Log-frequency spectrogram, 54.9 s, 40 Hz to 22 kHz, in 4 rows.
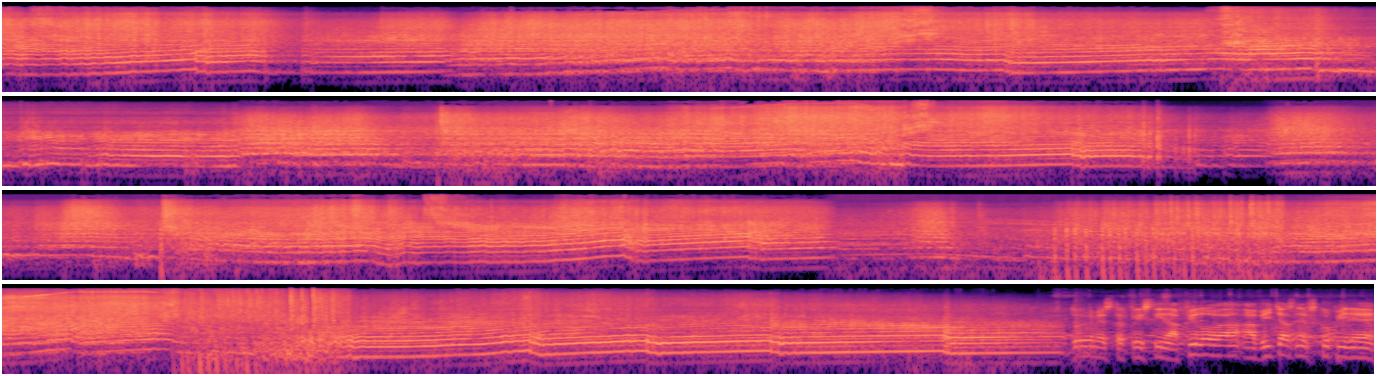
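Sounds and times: rally car engine revving: 0.0s - 52.0s.

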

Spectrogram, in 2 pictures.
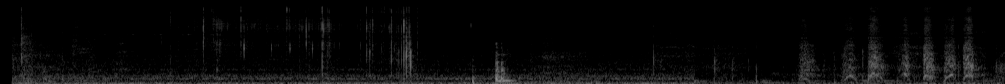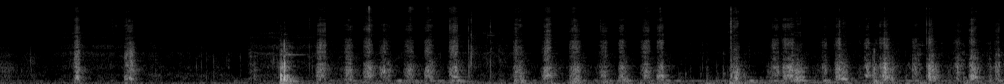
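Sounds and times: knife cutting through fruit peel: 13.0s - 20.0s.

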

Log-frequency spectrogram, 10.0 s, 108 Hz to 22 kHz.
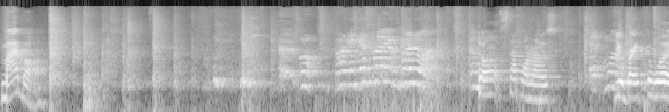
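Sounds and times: thumps on concrete floor: 0.6s - 3.0s, 3.6s - 4.2s.

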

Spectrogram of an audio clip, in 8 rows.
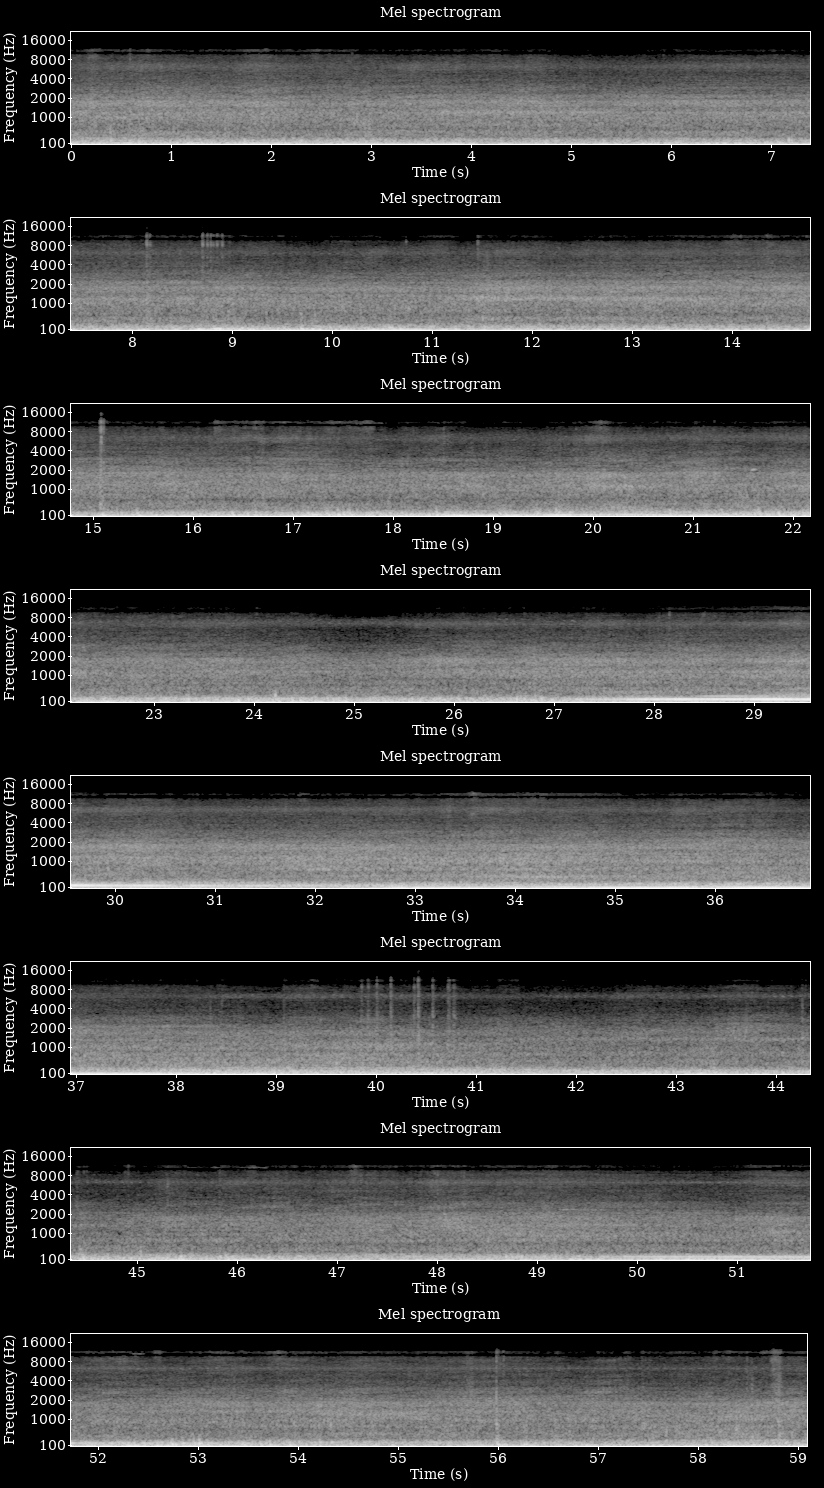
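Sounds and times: road and engine rumble in car: 0.0s - 59.0s.

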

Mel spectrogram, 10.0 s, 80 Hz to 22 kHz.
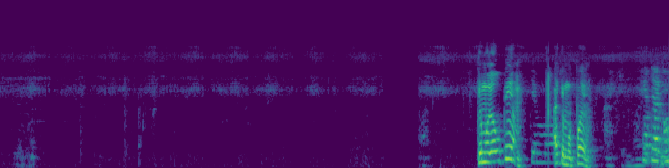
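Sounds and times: faint high-pitched hiss: 0.0s - 10.0s.

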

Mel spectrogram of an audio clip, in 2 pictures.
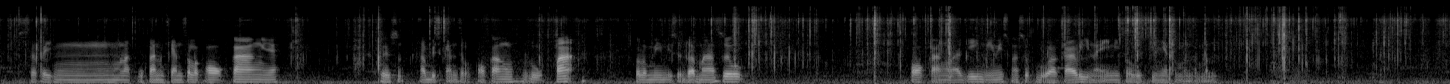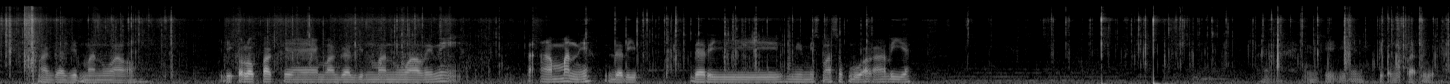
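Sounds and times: bubble wrap crinkling: 0.0s - 29.0s.

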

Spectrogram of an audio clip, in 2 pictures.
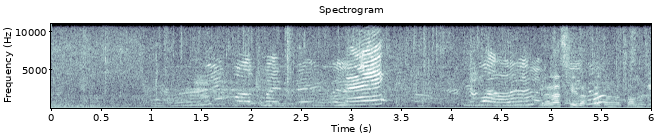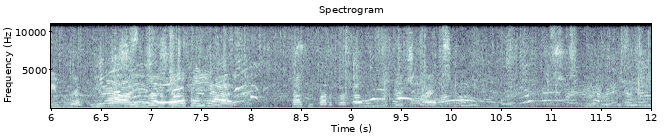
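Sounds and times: children chattering and calling out: 0.9s - 12.0s
child shouting: 1.3s - 3.4s.

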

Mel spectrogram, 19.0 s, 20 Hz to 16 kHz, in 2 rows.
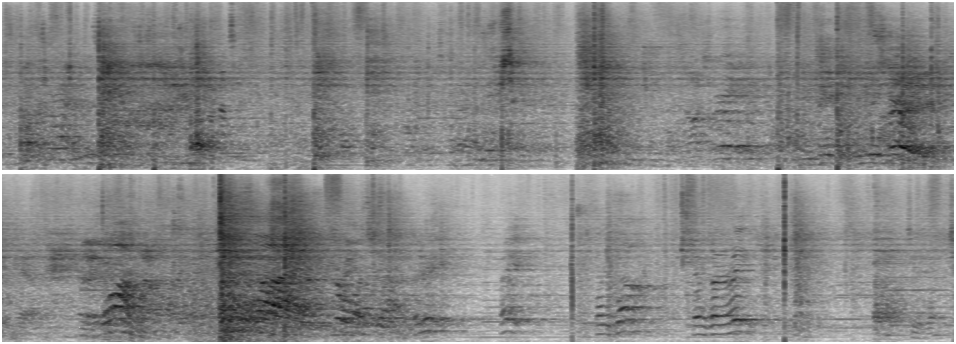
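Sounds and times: indistinct voices in hall: 0.0s - 19.0s.

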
